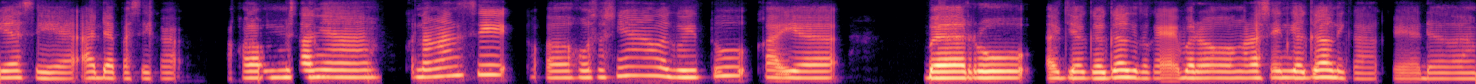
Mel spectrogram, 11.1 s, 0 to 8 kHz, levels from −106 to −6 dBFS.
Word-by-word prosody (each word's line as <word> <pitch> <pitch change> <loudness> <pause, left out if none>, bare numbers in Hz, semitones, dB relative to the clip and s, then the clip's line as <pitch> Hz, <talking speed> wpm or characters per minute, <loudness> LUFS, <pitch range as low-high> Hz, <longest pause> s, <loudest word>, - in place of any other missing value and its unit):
Iya 240 0 0
sih 220 - -4
ya, 210 - -6 0.2
ada 225 0 -2
pasti 215 0 -11
Kak 210 0 -13 0.5
kalau 235 0 0 0.2
misalnya 250 0 +1 0.6
kenangan 275 +4 -2
sih, 345 0 0 0.4
eee, 235 0 -2
khususnya 255 +5 -4 0.2
lagu 275 -3 -1
itu 255 +3 -7 0.3
kayak 240 -2 -1 0.9
baru 230 0 +8 0.5
aja 225 +1 -1
gagal 220 +3 +4
gitu 225 -2 -3
kayak - - -6
baru 225 0 +2 0.3
ngerasain 235 +1 -1
gagal 250 +3 +3
nih 230 - -4
Kak, 200 -1 -13
kayak 105 -1 -12
dalam 205 0 -8
235 Hz, 145 wpm, -19 LUFS, 220-250 Hz, 0.9 s, baru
